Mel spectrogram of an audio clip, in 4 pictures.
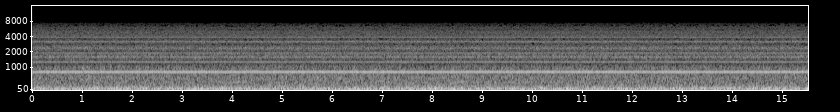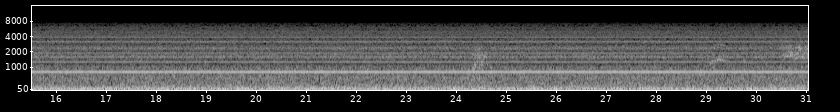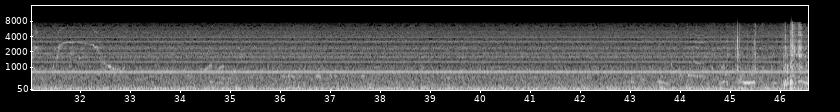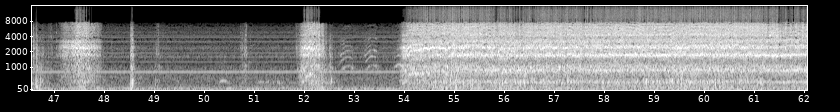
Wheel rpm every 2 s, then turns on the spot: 0, 0, 0, 0, 0, 0, 0, 0, 0, 0, 0, 0, 0, 0, 0, 0, 0, 0, 0, 0, 0, 0, 0, 0, 0, 0, 20, 170, 230, 230, 230.
none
